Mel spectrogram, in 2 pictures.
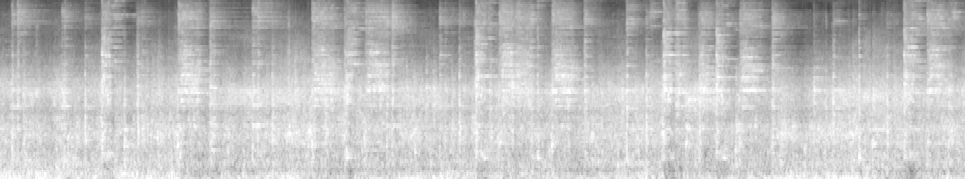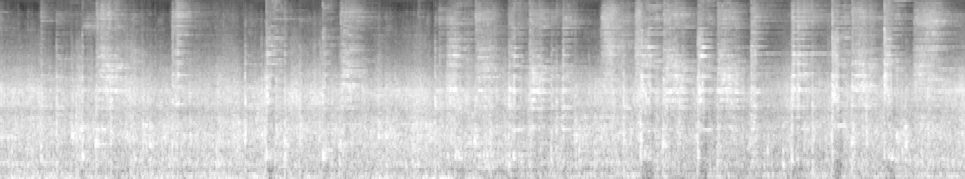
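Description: Freight train of EWS bogie hopper wagons rolling past, the wheels clattering steadily and continuously over rail joints and pointwork.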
